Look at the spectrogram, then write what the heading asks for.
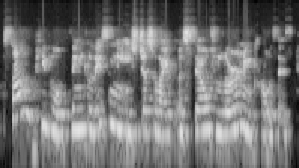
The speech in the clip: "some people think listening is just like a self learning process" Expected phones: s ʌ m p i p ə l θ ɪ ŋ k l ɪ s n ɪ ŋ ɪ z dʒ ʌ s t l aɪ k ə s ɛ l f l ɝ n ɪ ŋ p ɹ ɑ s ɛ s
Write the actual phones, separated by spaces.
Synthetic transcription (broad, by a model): s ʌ m p i p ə l θ ɪ ŋ k l ɪ s n ɪ ŋ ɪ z dʒ ʌ s t l aɪ k ə s ɛ l f l ɝ n ɪ ŋ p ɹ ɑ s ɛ s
